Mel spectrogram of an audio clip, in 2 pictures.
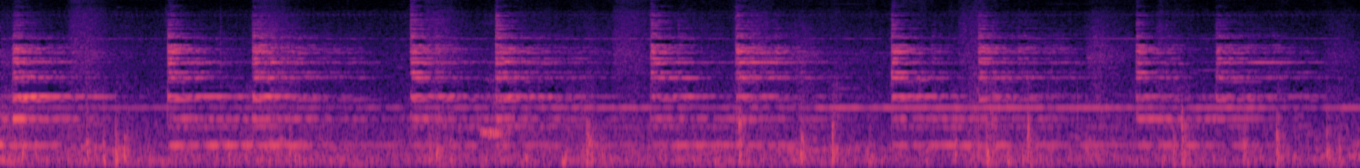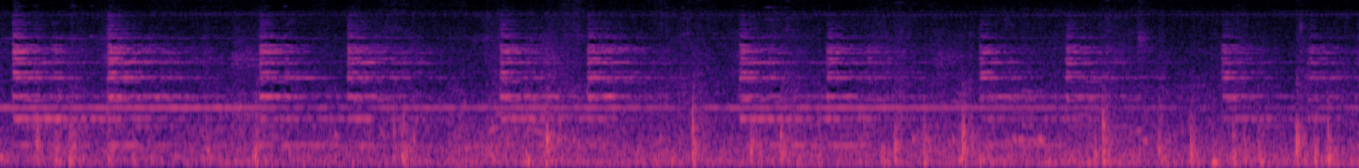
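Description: Passenger coaches rolling slowly past on the rails, with a bell ringing steadily about once a second.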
